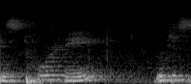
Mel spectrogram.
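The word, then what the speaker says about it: Tornai: My last name is Tornay, which is spelled T-O-R-N-A-I.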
